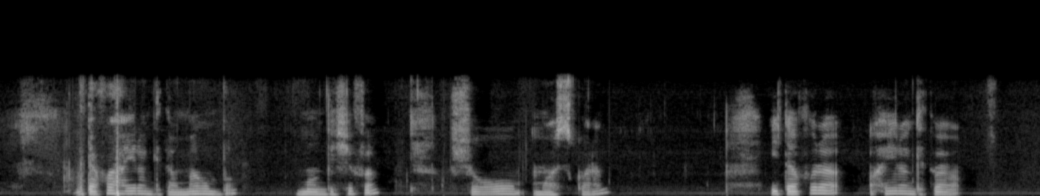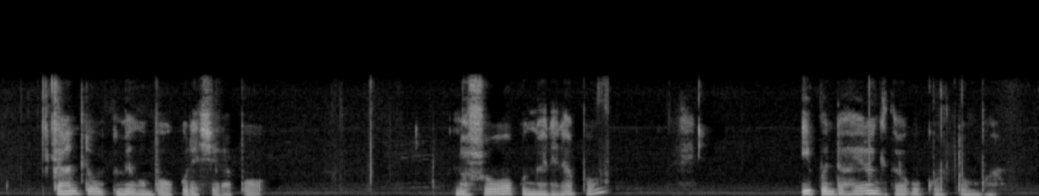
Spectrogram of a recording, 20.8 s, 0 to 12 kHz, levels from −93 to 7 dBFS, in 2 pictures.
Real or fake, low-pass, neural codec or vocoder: real; 7.2 kHz; none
